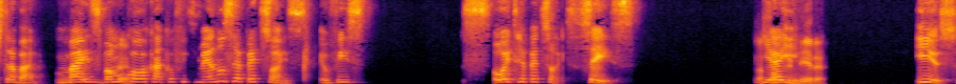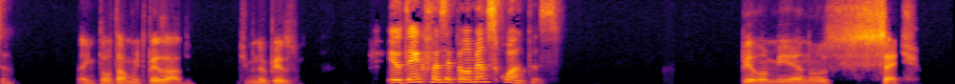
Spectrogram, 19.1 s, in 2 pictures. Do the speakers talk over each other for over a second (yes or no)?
no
